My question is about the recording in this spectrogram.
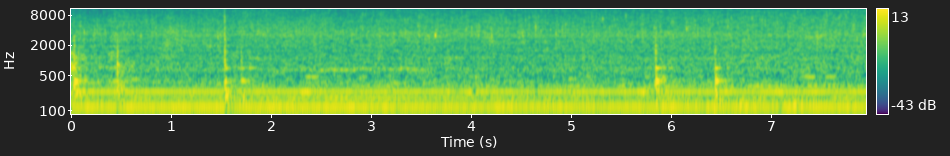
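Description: Steaks sizzling as they fry in butter in a nonstick pan, a steady hiss, with a few sharp clicks as tongs turn the steaks.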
